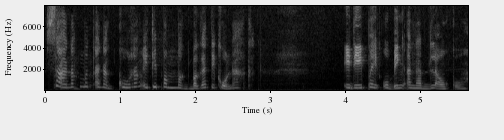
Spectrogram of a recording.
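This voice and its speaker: A woman's voice: sits high, lively intonation, normal speed, dry recording. A Filipino woman playing a sorrowful, patient mother in a radio drama. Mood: plaintive. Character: sorrowful, patient mother worried about her child. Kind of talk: Ilocano radio drama acting.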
